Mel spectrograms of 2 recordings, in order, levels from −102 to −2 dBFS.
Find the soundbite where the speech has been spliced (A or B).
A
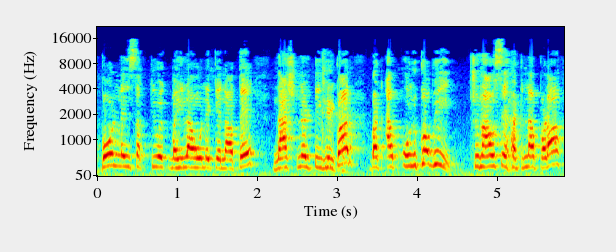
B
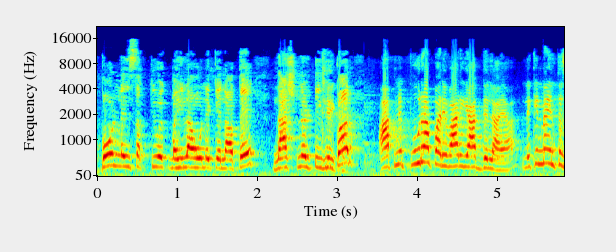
B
